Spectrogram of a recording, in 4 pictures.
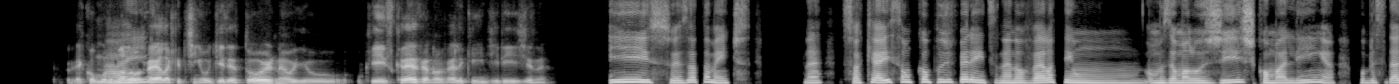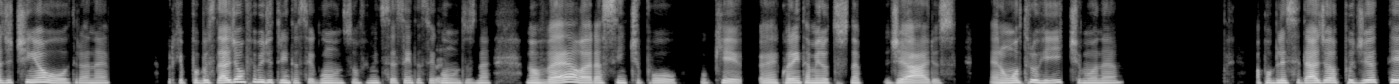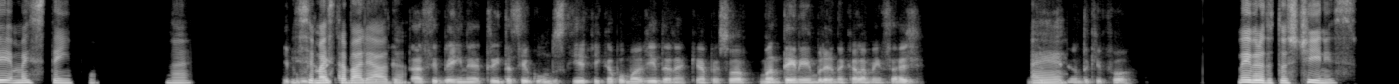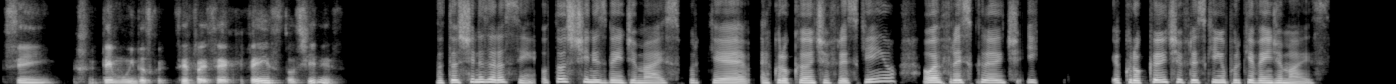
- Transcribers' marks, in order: tapping; other background noise; unintelligible speech; chuckle
- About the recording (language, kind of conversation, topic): Portuguese, podcast, Como você se preparou para uma mudança de carreira?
